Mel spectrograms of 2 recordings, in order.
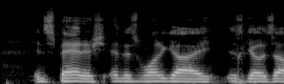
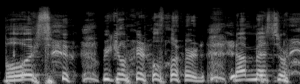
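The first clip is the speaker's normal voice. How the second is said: mock mad and serious; 6 semitones higher than usual. Friend retells how the priest scolded the boys, laughing. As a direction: play the angry teacher but crack up. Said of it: "He got all mad and serious".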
